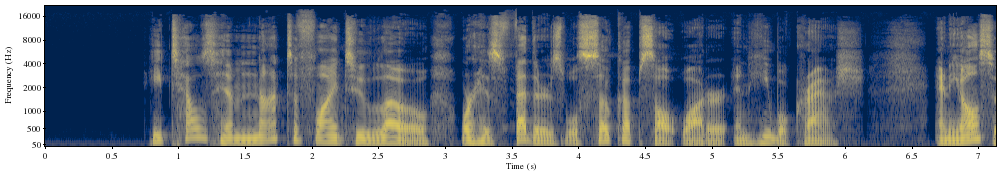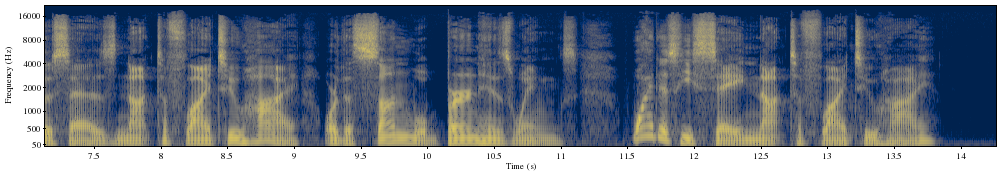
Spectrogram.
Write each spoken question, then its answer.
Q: Why does he say not to fly too high?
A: He says not to fly too high or the sun will burn his wings.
